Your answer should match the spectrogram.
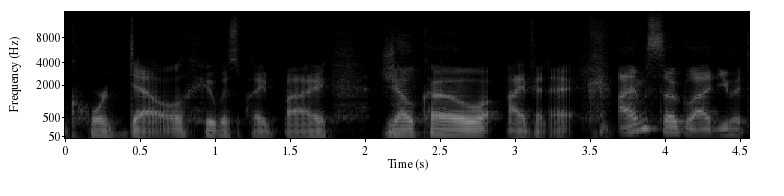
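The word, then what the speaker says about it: Željko Ivanek: I always say Zelko Ivanic. Uh which is probably also acceptable. Yeah, it's definitely one of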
